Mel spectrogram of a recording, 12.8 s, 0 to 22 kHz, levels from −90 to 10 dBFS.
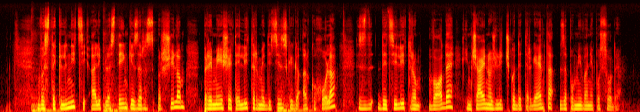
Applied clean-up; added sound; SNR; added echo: none; Thump, thud; 11 dB; none.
